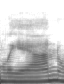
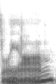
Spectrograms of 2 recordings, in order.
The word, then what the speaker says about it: Liane: seven years moriori no I was saying Leanne with a New Jersey accent and it's Leon oh Leon okay and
